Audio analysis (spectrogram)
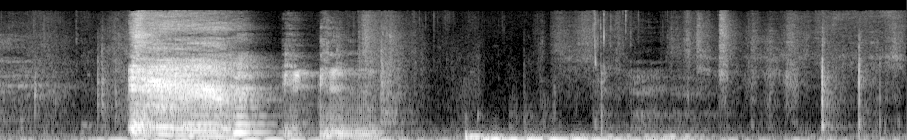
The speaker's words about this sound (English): Excuse me while I cough.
